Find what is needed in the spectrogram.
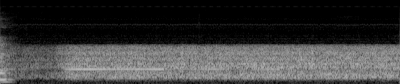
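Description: A shortwave receiver in CW mode plays band hiss that comes up about half a second in, then the steady Morse tone of the NCDXF/IARU beacon from South Africa (ZS6DN) on 28.200 MHz. The tone is one strong dash about a second long, followed by two fainter, shorter dashes fading into the hiss. These are the beacon's long carrier dashes sent at stepped-down transmit power.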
